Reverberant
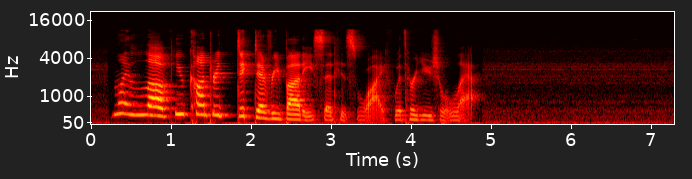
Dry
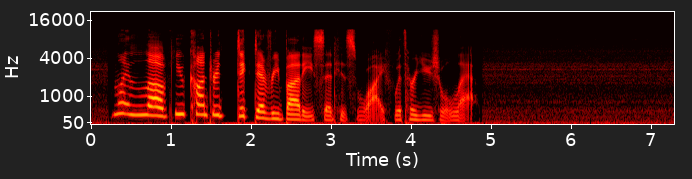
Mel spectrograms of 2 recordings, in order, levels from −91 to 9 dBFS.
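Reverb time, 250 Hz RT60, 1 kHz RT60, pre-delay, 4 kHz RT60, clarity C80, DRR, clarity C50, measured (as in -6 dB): 0.40 s, 0.40 s, 0.40 s, 13 ms, 0.40 s, 21.5 dB, 11.0 dB, 17.5 dB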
